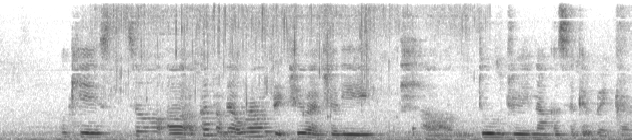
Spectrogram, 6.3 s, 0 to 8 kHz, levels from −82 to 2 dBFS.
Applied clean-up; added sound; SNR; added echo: none; Sink (filling or washing); 18 dB; none.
